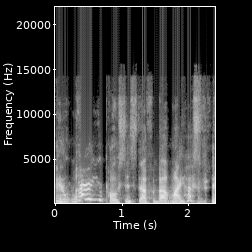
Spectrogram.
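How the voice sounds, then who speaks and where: A woman's bright, sharp tone at a moderate pace. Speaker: retired nurse, chorus singer. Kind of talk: interview answer.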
